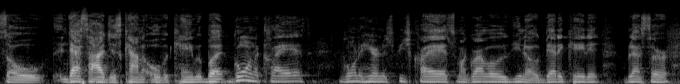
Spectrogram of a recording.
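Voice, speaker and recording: Fairly even intonation from a man with a somewhat breathy, medium-pitched voice. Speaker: author. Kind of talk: interview. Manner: fast.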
